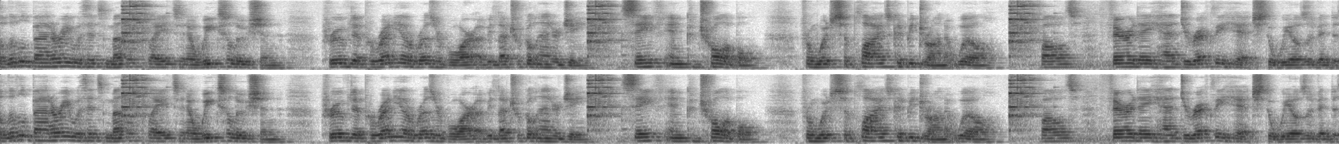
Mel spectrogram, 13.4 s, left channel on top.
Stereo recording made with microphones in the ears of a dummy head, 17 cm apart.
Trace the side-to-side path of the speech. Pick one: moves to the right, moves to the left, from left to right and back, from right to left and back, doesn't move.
from right to left and back.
